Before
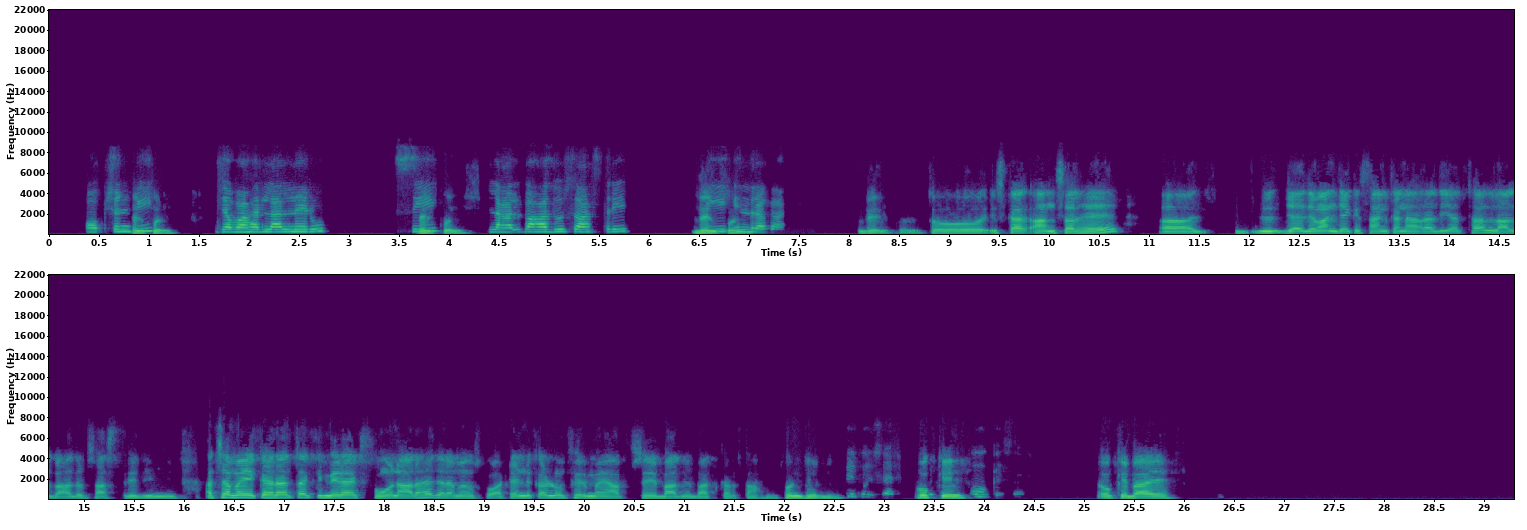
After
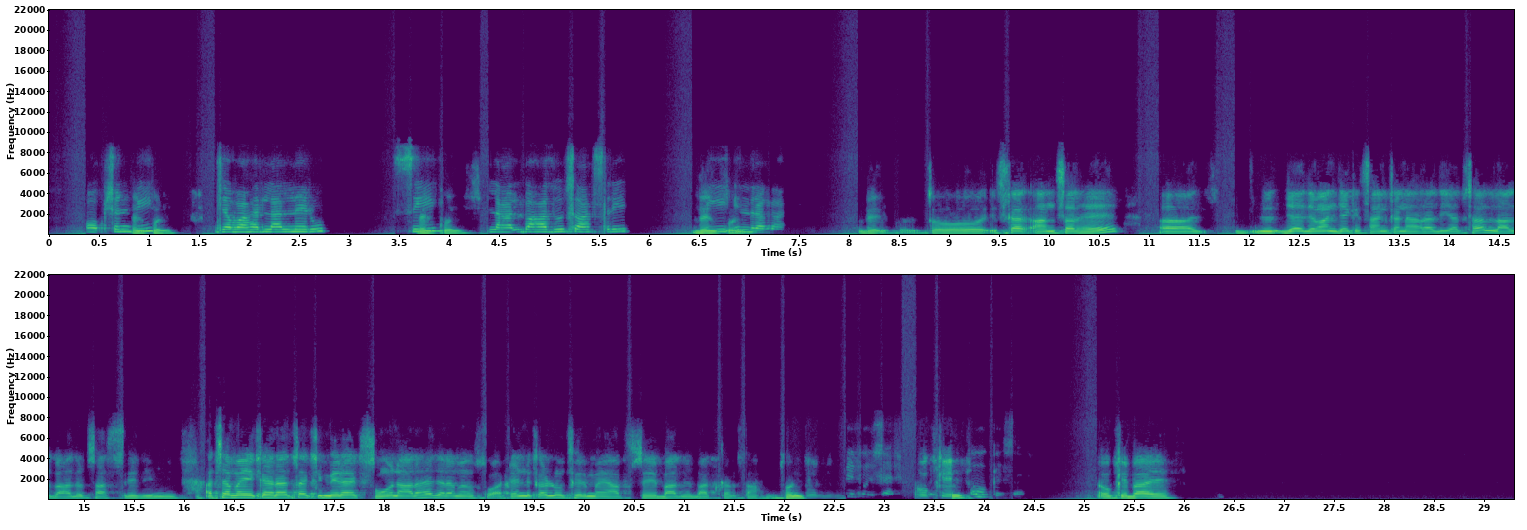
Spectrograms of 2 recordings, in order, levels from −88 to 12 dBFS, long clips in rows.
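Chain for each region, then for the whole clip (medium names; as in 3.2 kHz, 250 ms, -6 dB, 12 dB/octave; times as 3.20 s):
22.19–23.68 s: high-pass 960 Hz + treble shelf 4.3 kHz +5.5 dB
whole clip: graphic EQ with 31 bands 125 Hz +6 dB, 315 Hz +4 dB, 630 Hz +4 dB, 1 kHz -5 dB; swell ahead of each attack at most 99 dB/s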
